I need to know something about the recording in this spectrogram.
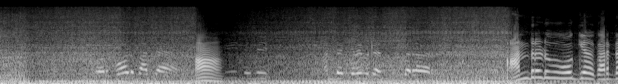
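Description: Motorcycle cruising at steady road speed, with a loud, constant low rumble of engine and wind buffeting on the camera microphone. A voice speaks briefly a few times, most clearly near the end.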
